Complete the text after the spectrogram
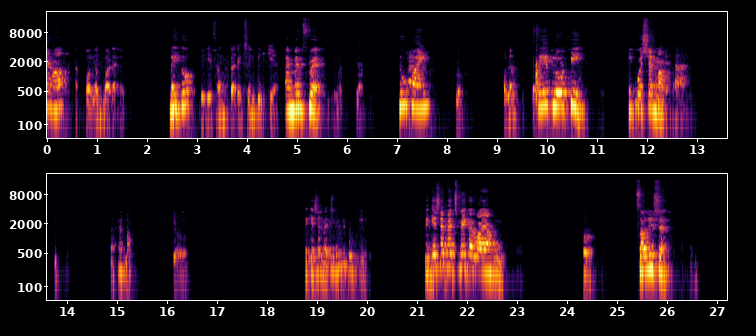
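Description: A man speaks in short bursts close to a microphone, explaining calmly.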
